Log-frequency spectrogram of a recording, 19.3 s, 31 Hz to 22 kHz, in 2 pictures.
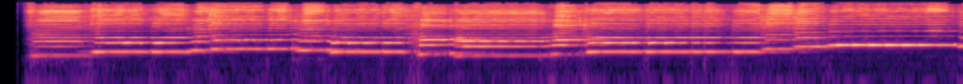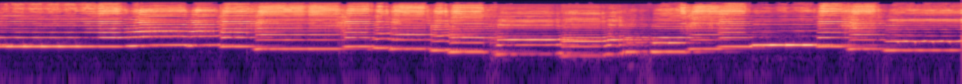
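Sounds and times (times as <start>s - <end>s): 
standard harmonica solo melody in solo tuning: 0.3s - 19.2s.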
